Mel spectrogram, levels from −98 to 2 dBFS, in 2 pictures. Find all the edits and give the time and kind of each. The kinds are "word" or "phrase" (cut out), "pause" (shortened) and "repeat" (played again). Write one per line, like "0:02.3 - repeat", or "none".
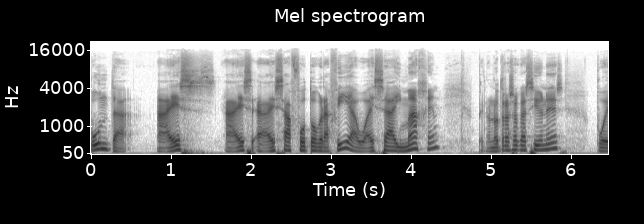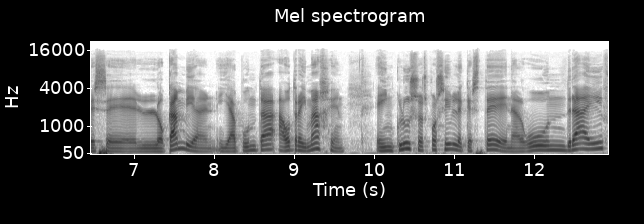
none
